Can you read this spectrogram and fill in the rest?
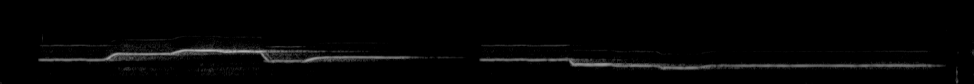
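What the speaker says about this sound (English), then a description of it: "The whistle, it sounds very realistic. There is that breathy feel in there." A breathy, melodic whistle carries two long phrases separated by a short pause, sliding between sustained notes, clear and alone.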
